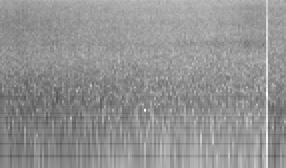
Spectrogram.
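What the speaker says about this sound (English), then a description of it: "just try and capture the wash as it's receding and going backwards" Sea wash receding down Folkestone beach in the early morning, a steady broad hiss of water and surf with light wind, close and continuous with a brief click near the end.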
